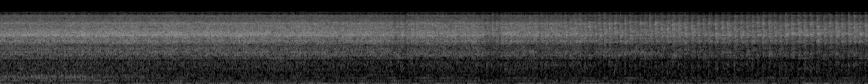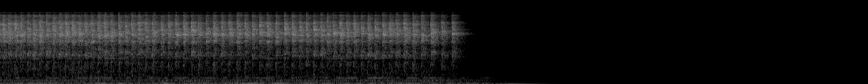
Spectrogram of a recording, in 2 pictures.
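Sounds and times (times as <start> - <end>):
rattlesnake rattling: 0.0 - 13.4.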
